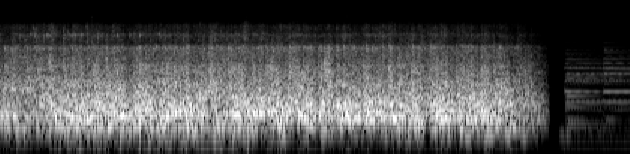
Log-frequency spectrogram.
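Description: Heavy rain pouring down and falling on a translucent corrugated plastic roof overhead, a loud, dense, steady hiss. It cuts off suddenly near the end, and soft piano music begins.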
